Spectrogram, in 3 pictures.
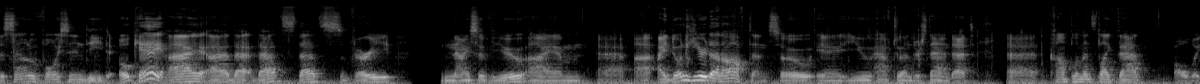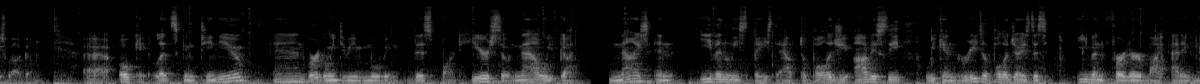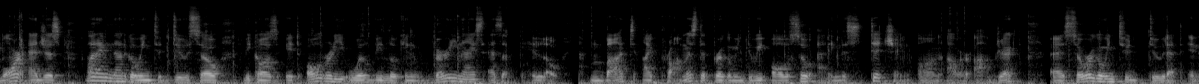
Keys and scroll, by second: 3.0-3.6 typing, 8.5 F3, 8.9 alt+q, 21.2 2, 22.3 alt+1, 24.0 ctrl+shift+z, 32.2 alt+2, 34.5 alt+2.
